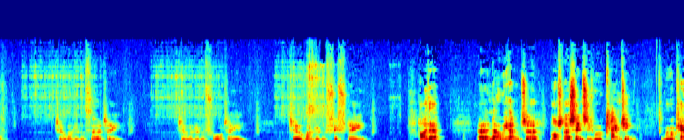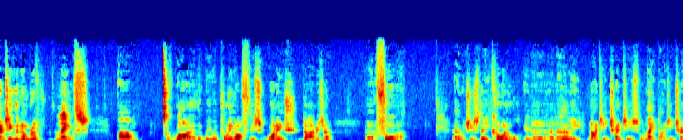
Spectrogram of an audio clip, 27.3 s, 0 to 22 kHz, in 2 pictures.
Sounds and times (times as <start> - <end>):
Speech: 1.1 - 2.5, 3.6 - 5.0, 5.8 - 7.5, 8.3 - 8.9, 9.5 - 20.4, 21.0 - 21.8, 22.7 - 27.3.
